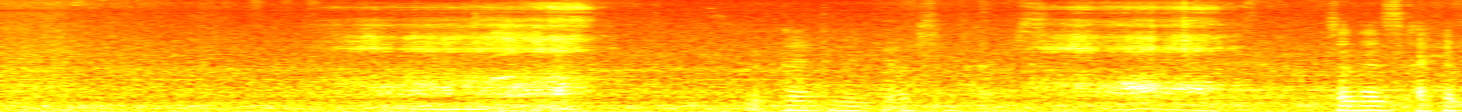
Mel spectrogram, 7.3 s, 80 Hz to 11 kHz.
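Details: Sleeping adult woman at 3 in the morning, with others talking and trying to wake her: loud, rough snores; snoring.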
